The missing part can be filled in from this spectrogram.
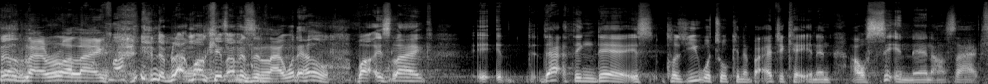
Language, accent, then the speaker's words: English; United Kingdom; also born or lived in Nigeria (ancestry) / Bromley; I grew up here, but my parents always told me that I'm not English, I'm not British. They said, you're Nigerian.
